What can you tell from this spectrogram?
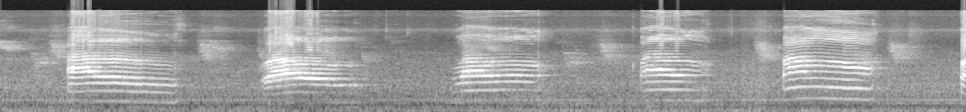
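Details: Cat calling with a series of five meows about every one and a half seconds, each harmonic and slightly rising then falling, the last ones longer and more nasal, with a faint steady hum behind.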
